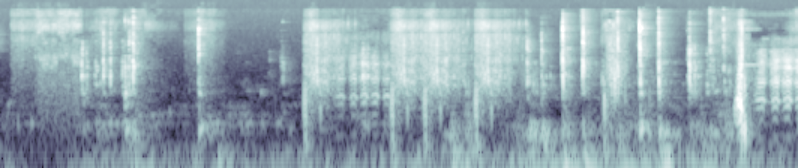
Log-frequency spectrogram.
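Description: A sheep bleats briefly in Minecraft, a short nasal cry over quiet rapid clicking and tapping sounds.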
